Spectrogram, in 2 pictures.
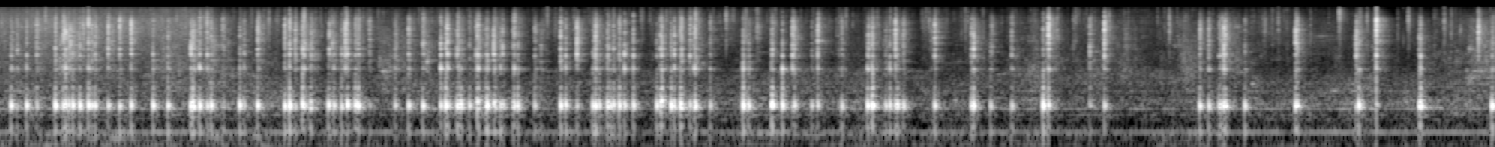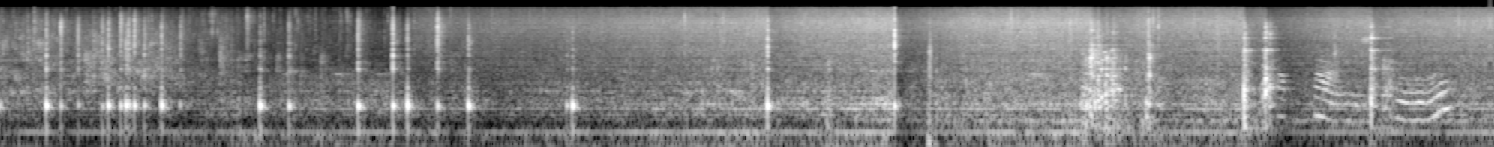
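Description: Kitchen cooking sounds: a run of quick knocks of a utensil for about the first twenty seconds, then food sizzling as it fries in a pan, the sizzle growing louder toward the end.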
